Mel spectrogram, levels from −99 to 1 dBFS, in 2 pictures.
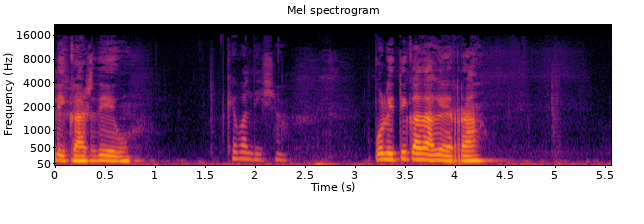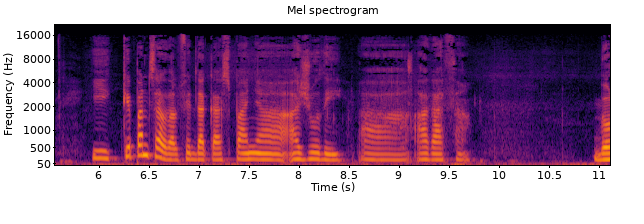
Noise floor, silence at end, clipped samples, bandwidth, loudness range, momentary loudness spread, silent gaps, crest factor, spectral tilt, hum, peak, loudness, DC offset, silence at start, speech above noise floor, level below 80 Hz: -54 dBFS; 0 s; under 0.1%; 16.5 kHz; 5 LU; 17 LU; none; 18 dB; -6.5 dB/octave; none; -10 dBFS; -27 LUFS; under 0.1%; 0 s; 28 dB; -50 dBFS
